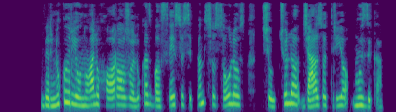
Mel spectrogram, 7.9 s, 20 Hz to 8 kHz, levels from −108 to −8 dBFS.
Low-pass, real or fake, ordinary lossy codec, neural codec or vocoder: 7.2 kHz; fake; MP3, 48 kbps; codec, 16 kHz, 8 kbps, FreqCodec, larger model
